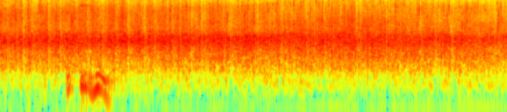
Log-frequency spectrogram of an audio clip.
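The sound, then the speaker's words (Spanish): An audience applauds God steadily, a dense, loud wash of clapping that fills the whole clip, with a brief voice rising through it near the start. “Y eso es exactamente un aplauso a Dios, que Él se lo merece.”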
